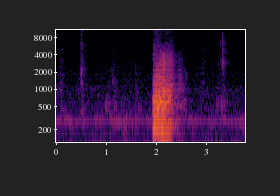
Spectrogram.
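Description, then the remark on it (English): A single loud, buzzy raspberry blown with the lips, a mouth-made fart noise lasting about half a second, with a few faint clicks before and after against a quiet background. “Big fart noise.”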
